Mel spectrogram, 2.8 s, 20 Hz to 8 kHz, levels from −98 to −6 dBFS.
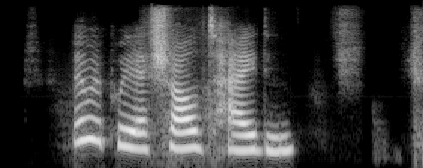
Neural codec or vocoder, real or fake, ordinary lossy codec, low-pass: codec, 16 kHz, 0.5 kbps, X-Codec, HuBERT features, trained on LibriSpeech; fake; AAC, 48 kbps; 7.2 kHz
